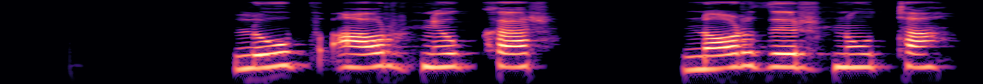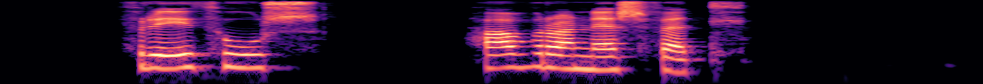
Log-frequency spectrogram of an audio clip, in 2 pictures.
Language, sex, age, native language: Icelandic, female, 40-49, Icelandic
